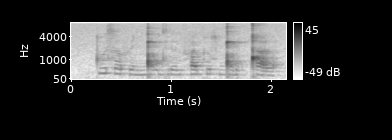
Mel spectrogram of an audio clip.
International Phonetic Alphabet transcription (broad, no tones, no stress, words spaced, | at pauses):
tʷɯsɤfe ŋ͡ǃudrɯl faxʷɾusŋ͡ǃuɾɯ ǃal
